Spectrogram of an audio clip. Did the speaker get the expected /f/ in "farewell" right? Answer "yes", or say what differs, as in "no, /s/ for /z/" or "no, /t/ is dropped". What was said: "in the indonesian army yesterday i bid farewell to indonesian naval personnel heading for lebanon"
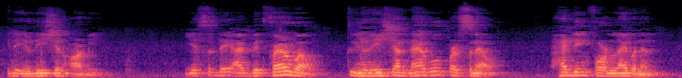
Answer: yes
